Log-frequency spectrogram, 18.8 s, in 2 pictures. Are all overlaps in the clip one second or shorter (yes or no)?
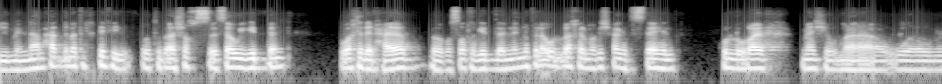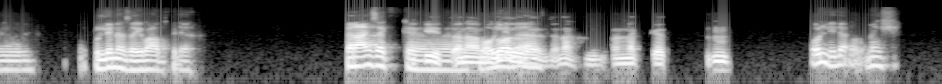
no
